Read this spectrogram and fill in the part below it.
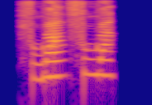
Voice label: Japanese Texture, Ideo Phones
